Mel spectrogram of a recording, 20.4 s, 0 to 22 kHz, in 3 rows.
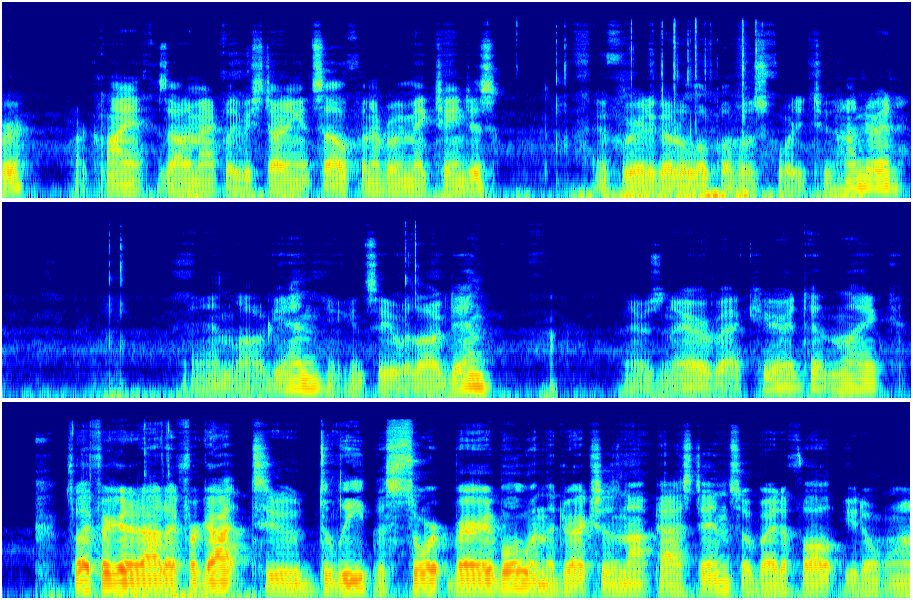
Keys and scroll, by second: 13.8 super+z, 14.7 super+v.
